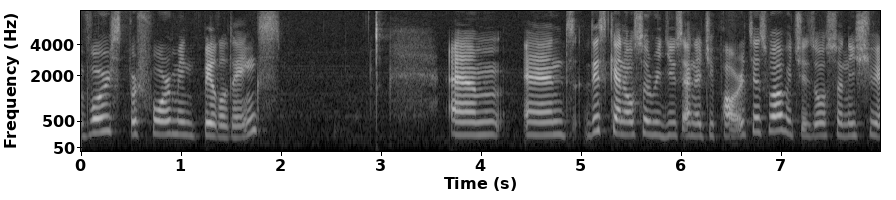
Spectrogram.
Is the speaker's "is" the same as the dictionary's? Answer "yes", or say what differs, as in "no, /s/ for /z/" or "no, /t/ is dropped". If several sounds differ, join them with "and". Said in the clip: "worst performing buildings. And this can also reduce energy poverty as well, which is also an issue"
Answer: yes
